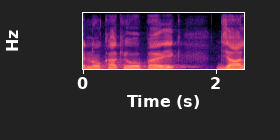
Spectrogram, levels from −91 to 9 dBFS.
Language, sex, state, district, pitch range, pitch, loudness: Hindi, male, Jharkhand, Ranchi, 160-170 Hz, 170 Hz, -17 LUFS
